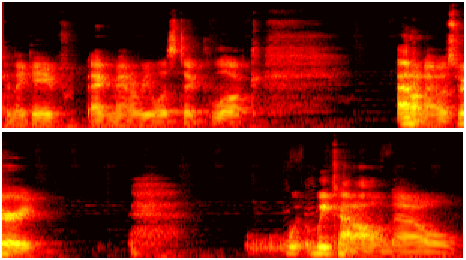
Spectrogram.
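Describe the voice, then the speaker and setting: Low-voiced man, halting, in an echoey room. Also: a bit bright. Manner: hesitant, halting delivery with trailing pauses. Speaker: amateur movie commentator. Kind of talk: casual unscripted film commentary.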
